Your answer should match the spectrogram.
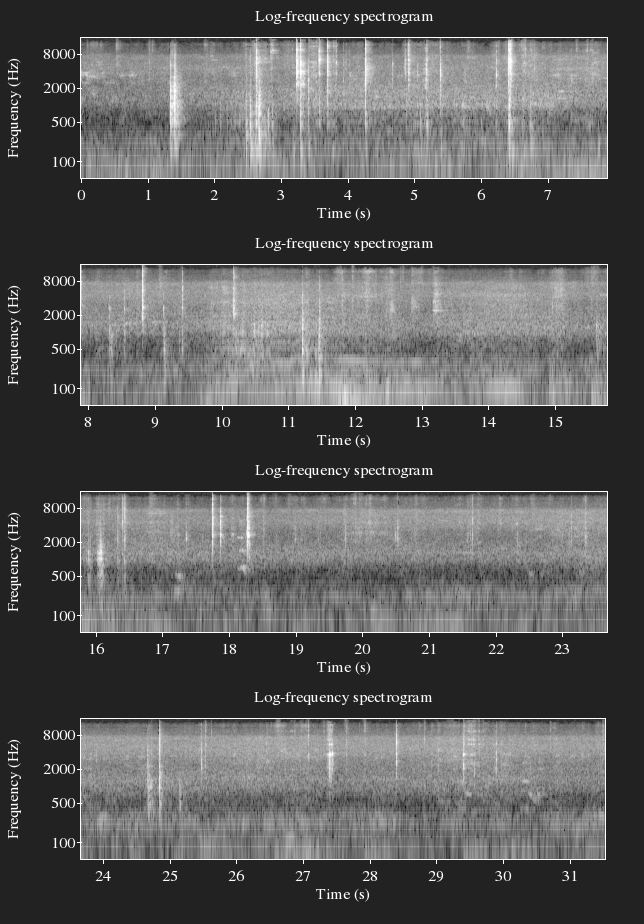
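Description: Scattered small clicks, taps and rattles of a motorcycle handlebar switch housing and its wires being handled and fitted back together, with a few louder knocks about three seconds in and again about eleven seconds in.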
